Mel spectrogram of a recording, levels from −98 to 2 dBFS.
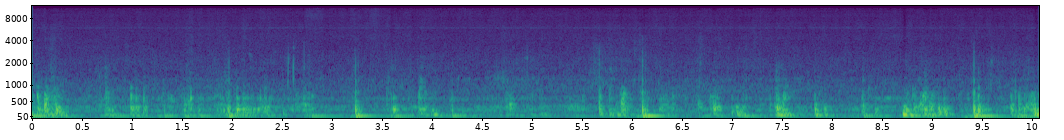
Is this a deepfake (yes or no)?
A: yes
